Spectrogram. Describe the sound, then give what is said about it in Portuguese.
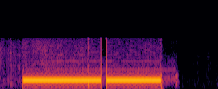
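A telephone ringback tone sounds while a call is being placed: one long, steady, mid-pitched tone with a brief break near its middle, heard alone and at fairly high volume. “Vou chamar ela agora.”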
